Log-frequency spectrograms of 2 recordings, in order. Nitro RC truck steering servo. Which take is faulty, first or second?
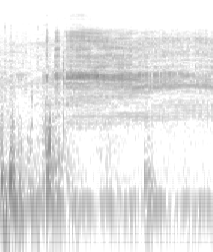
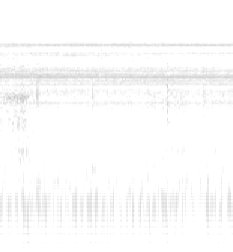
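first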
